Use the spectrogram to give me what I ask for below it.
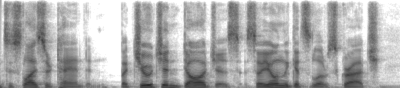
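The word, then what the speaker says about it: Zhu Jin: And also, I just realized that the name's pronounced Jujin, not Zujin. I was saying it with the hard Z, but they don't do the hard Z.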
